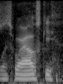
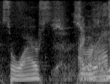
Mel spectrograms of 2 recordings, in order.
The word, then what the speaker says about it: Swarovski: And he even bought those new Swarovski or so. How do you say it? – Swarovski. – Swarovski.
